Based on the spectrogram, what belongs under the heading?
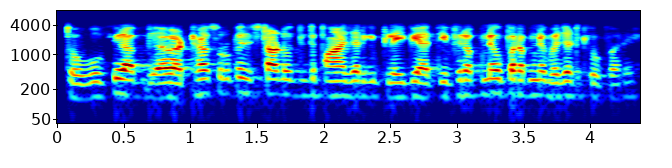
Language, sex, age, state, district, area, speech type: Hindi, male, 18-30, Madhya Pradesh, Ujjain, rural, conversation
